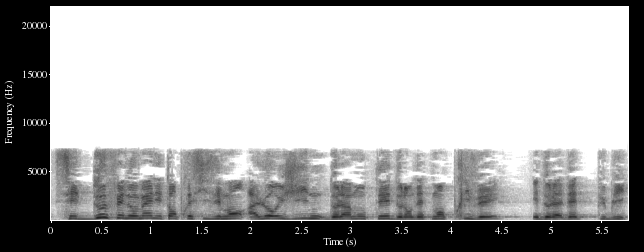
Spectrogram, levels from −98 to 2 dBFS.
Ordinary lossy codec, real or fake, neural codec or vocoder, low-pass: AAC, 48 kbps; real; none; 7.2 kHz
